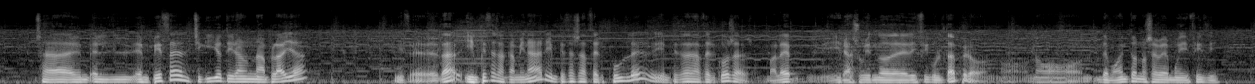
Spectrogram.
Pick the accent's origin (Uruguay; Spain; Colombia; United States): Spain; somos de España, pues las cosas buenas que se queden aquí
